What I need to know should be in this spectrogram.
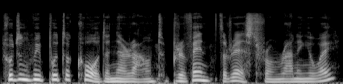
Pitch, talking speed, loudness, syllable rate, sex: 160 Hz, 225 wpm, -18 LUFS, 5.1 syllables/s, male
